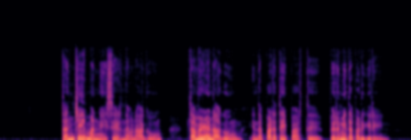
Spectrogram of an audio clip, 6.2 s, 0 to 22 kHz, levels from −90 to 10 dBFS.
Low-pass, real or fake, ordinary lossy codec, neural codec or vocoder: 14.4 kHz; real; AAC, 96 kbps; none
